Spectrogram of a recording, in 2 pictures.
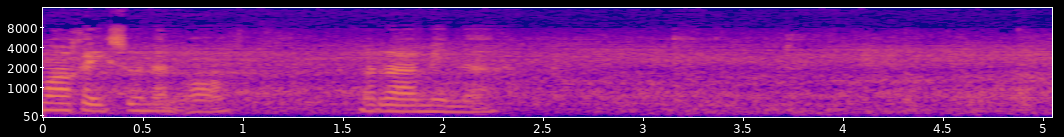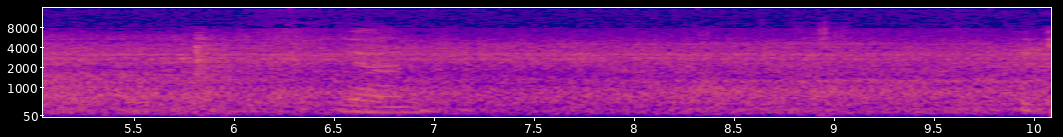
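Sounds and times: sea surf: 0:00.0 - 0:10.0
wind: 0:00.0 - 0:10.0.

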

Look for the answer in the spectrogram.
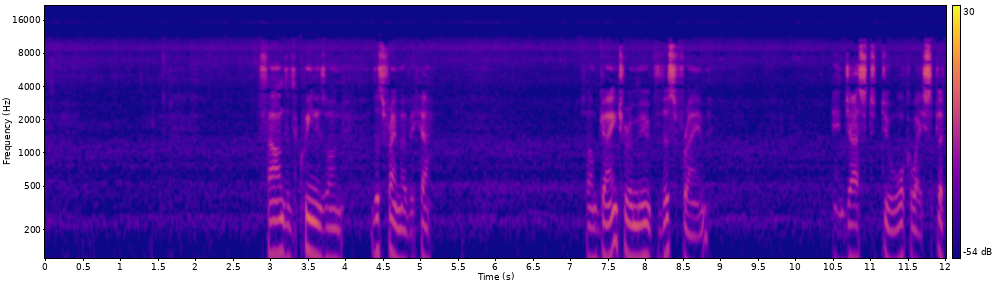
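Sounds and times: honey bees humming: 0:00.0 - 0:12.0.

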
